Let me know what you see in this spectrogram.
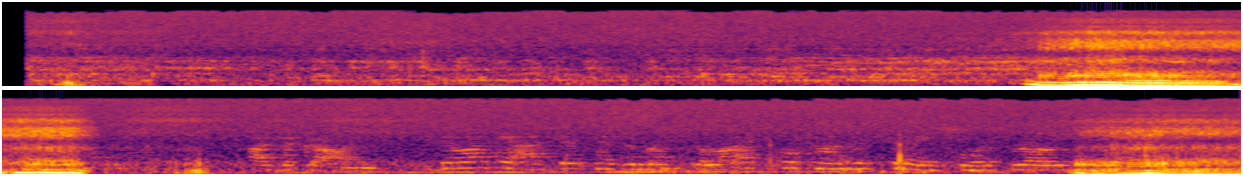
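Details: Loud, rough, rattling snores on breathing in, with softer breathing between, from a sleeping dog: snoring.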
